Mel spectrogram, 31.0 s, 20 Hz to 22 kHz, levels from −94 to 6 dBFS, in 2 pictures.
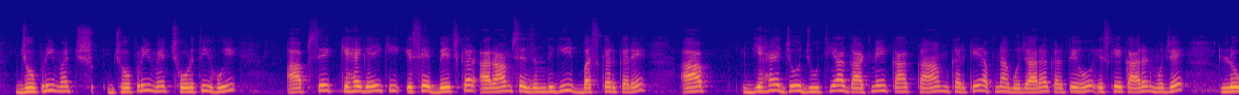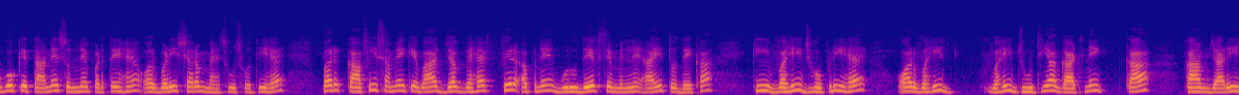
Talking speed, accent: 135 wpm, native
